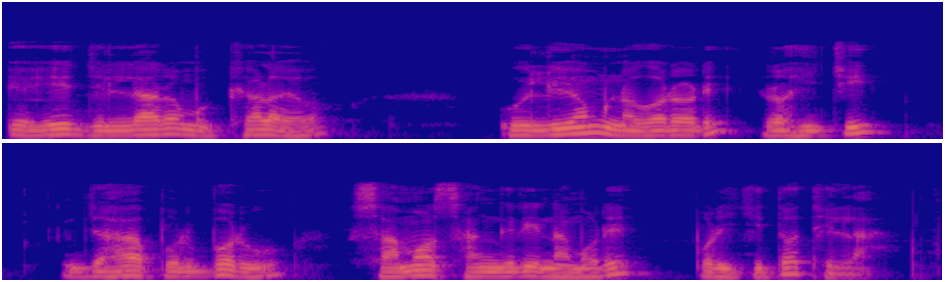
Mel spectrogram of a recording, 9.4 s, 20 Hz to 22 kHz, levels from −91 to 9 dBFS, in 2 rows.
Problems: low volume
